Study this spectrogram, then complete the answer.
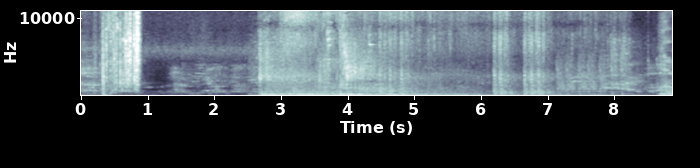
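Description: Gunfire in a competitive Counter-Strike style shooter match, with Desert Eagle, Five-SeveN and P250 pistols and scoped rifle shots; sharp bursts sound early, then dense, loud shooting and impacts continue under a commentator's rapid talk.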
